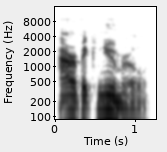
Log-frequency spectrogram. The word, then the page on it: arabic numeral: British English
